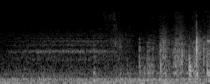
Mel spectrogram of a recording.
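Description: Low steady room hum, then in the second half a quick run of soft rustles and light clicks as a plastic DVD case and a paper letter are handled.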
